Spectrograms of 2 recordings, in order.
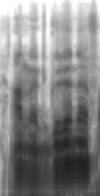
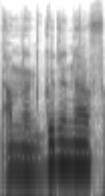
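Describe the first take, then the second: First: It is said in a fearful, tense tone. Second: It is said in a pained, hurting tone.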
